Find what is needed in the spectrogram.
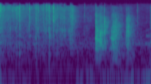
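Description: A deck of tarot cards being shuffled by hand: a soft rustle of cards, then a short burst of cards sliding and clattering together about one and a half seconds in.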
